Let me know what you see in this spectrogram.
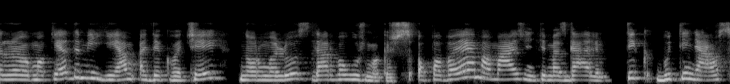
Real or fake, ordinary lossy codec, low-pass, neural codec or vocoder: real; AAC, 48 kbps; 7.2 kHz; none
